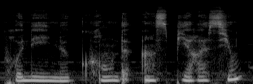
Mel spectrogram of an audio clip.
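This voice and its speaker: A woman guiding a relaxation meditation in a soft, breathy near-whisper, calmly giving soothing instructions with pauses. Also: lowish voice. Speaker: yoga nidra guide. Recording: faint music behind the voice.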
